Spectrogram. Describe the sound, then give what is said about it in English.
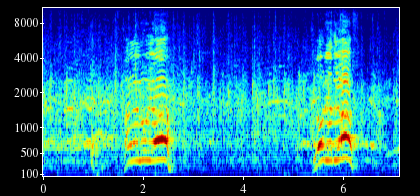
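A church audience claps steadily in praise to the Lord in a dense, continuous patter during a bilingual Spanish-English service, while loud voices shout and cheer in two bursts over the applause. “Vamos al aplauso al Señor. Clap your hands unto the Lord.”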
